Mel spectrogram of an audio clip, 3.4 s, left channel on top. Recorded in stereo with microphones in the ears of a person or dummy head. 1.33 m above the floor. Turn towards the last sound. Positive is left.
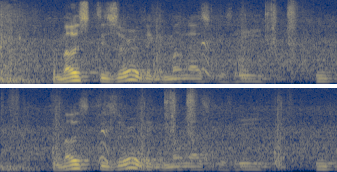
turn(degrees=25)  # may be behind; listen again after turning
